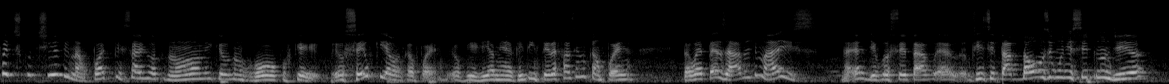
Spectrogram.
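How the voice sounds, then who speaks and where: Noticeable background noise accompanies a woman with a high voice. She talks fairly quickly with very wide pitch swings. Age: 70s. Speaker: politician, former state governor. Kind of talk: podcast interview. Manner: conversational, informal.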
